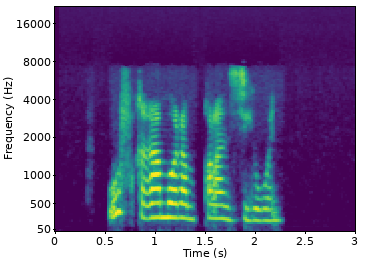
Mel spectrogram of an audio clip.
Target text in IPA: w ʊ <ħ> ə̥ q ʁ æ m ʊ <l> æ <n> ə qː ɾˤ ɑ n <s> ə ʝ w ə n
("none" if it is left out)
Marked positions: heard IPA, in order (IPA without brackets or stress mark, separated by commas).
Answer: f, ɾ, m, z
